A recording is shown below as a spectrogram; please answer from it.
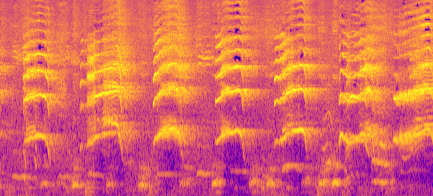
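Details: A chimpanzee (Pan troglodytes) gives loud, harsh, arching screams in quick succession as an aggressive threat display.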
